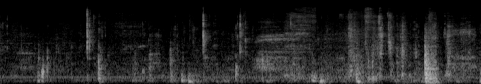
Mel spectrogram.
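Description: Close-miked eating sounds: wet mouth clicks and smacks while chewing soft fufu and egusi soup eaten by hand, with a louder smack near the end.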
